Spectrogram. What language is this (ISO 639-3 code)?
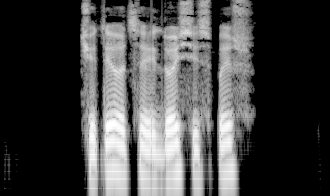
ukr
